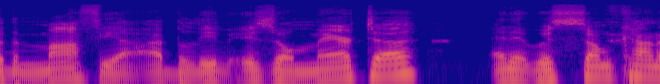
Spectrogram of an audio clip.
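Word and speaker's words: Omertà: And how do you pronounce that? Amatura? Omerta. It's the code of silence for the mafia, I believe, is Omerta, and it was some kind of mashup.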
